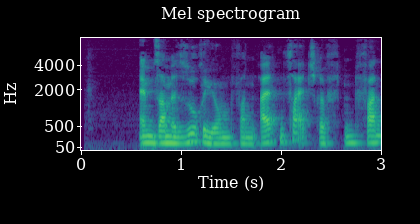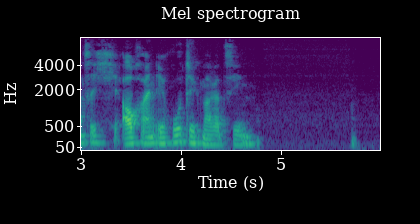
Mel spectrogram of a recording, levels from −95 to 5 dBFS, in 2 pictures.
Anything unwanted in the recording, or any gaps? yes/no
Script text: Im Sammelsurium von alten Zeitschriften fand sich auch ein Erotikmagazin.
no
